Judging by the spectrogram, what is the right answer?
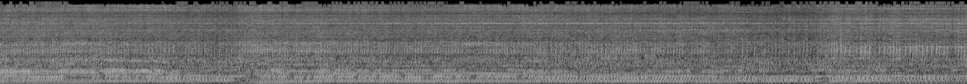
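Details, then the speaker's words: Two-stroke engine with faulty carburetor: loud high-pitched scream flat out the whole time, never dropping toward idle; stuck at full throttle due to the carburetor fault. "It's going to be full throttle since this carburetor screwed up."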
